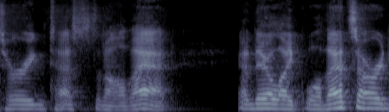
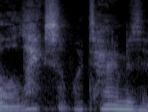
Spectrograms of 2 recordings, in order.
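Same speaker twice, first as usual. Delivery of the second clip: quiet, hushed half-whisper; 4 dB quieter than usual. Retelling asking the bathroom speaker the time in the morning: imitating own half-whisper. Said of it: "and I'll whisper to it".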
